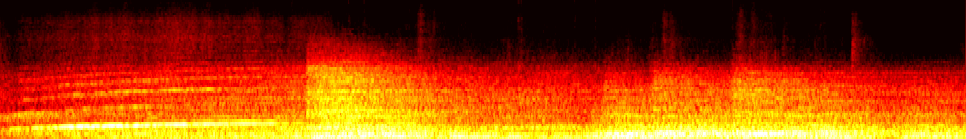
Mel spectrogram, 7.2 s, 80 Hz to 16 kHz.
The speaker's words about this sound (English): when the air raid siren sounded in the centre of Cardiff, this was where people took shelter, and up to about, I believe, 1,800 people at any one time would be crowded into these pretty claustrophobic spaces.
